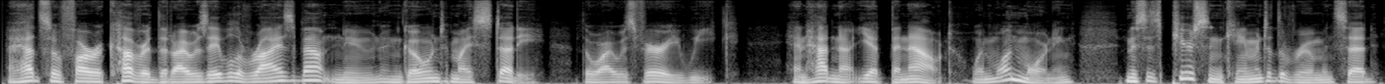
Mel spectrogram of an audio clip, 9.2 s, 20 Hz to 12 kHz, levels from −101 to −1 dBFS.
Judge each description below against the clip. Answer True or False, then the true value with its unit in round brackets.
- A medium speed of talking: False (260 wpm)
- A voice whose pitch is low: True (120 Hz)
